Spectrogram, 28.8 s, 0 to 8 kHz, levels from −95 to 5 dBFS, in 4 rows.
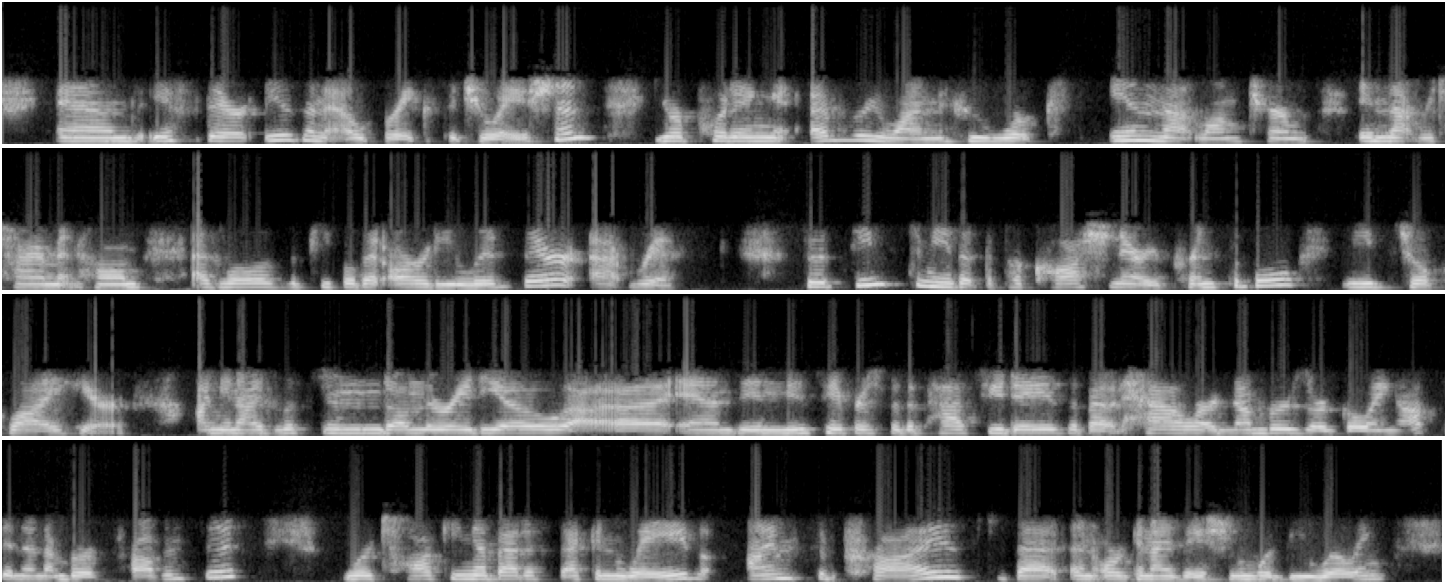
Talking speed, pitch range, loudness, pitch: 180 wpm, 190-220 Hz, -16 LUFS, 200 Hz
